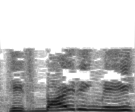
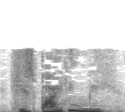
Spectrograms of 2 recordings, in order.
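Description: First: It is said louder, with rising urgency. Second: It is said at a normal, calm volume.

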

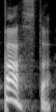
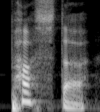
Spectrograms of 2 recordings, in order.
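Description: First: The P is soft with little burst. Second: The P is popped with a strong burst. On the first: This is closer to how Italians actually say it. The speaker calls it right. "more like pasta. ... it's less sort of popping and plosive" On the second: This is how some people think Italians say it. The speaker calls it wrong. "Italians don't say pasta"

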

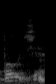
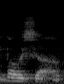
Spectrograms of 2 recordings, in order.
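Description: First: The name is pronounced with English sounds. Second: The name is pronounced with French sounds. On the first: The speaker calls it wrong. "Everybody else cannot pronounce French, so they say Beauchamp" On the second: The speaker calls it right. "you say Beauchamp"

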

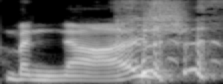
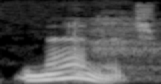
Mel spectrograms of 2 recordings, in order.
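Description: First: It is said with a French-sounding pronunciation. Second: It is said as the plain English word. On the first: The speaker calls it wrong. "It's not menage" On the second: The speaker calls it right. "wait a minute"

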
